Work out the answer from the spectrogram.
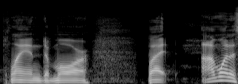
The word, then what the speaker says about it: Plein D'Amour: You got a new album out, which, like I said, or like you said, is called Plein D'Amour. But I want to spell it out for people so they understand it, because it's not phonetic at all.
